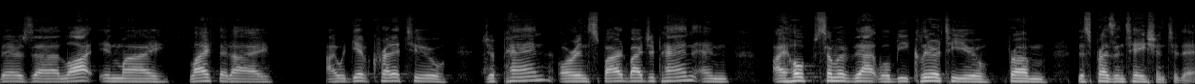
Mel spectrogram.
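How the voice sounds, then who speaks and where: With an ordinary speaking voice, a man talks at a fairly slow pace and fairly high pitch, his intonation fairly even, the sound dry and close with no echo over a quiet background. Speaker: tech conference keynote speaker. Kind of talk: keynote talk.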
